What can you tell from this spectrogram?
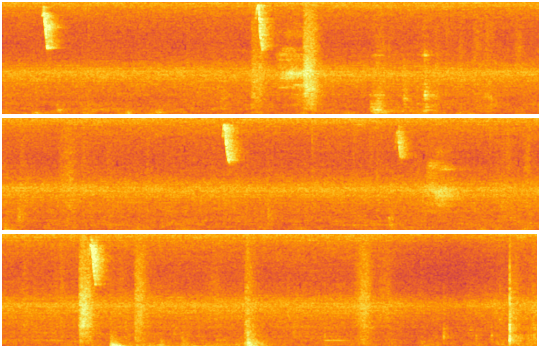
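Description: Occasional light knocks and clicks from handling at a top-loading washing machine, its lid being opened, over a steady hiss. A few short high chirps come now and then.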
